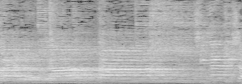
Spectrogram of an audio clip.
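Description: A children's song: music with children's singing voices carrying the melody, steady and loud throughout.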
